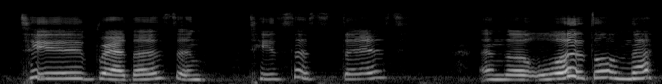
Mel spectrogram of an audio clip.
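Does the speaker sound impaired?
Yes: cerebral palsy; walks without mobility aids at own slow pace, avoids injury, hikes; others have said talks funny, had speech therapy in past.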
